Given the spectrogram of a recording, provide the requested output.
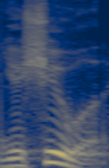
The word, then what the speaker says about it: Yeshua: And his name actually is Yeshua. That's how you pronounce that, Yeshua in Aramaic.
